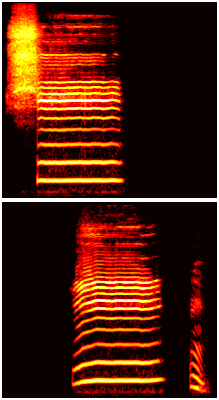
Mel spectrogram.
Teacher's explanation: 혀를 약간 마셔야 돼요. 근데 영어의 R처럼 완전 뒤로 말리지는 않고요. 혀가 입천장에 약간 양쪽 끝이 고정이 되셔야 돼요. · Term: 건설음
